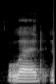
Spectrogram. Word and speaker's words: lead: Lead, spelled the same way, L-E-A-D, means to be in charge, be in front, show people where to go. The little boy wanted to lead, E-E, with a long E sound, even though it's spelled the same way as lead.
